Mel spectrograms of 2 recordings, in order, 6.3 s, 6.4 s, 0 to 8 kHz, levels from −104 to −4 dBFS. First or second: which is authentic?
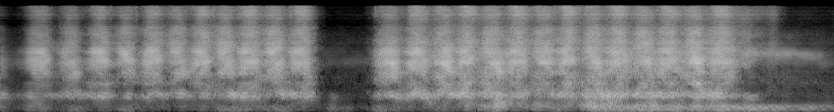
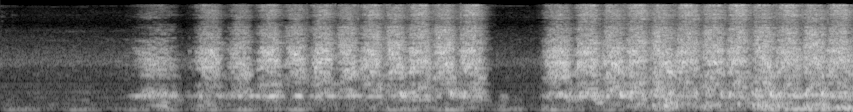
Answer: second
